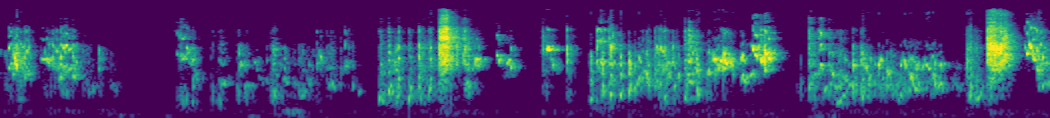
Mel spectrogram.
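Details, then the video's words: Happy pet budgerigars chatter in bursts of buzzy warbles and squawks, starting sparse with gaps and growing denser, ending with a loud harsh squawk. "happy budgie sounds"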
